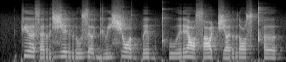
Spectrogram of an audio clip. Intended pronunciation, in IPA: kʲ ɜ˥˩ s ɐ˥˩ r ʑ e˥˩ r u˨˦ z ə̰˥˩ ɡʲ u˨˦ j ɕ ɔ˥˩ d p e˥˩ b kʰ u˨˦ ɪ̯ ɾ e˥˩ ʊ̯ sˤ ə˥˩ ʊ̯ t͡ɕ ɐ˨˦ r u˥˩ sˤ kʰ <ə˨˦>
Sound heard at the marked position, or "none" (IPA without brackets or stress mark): ə˥˩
